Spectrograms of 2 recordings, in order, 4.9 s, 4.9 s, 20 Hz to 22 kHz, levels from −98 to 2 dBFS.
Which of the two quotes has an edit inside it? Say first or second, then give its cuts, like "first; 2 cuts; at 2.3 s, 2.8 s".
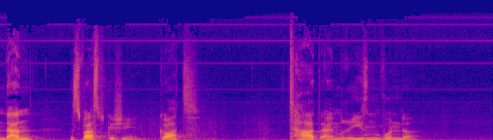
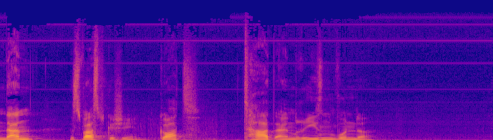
second; 1 cut; at 2.3 s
